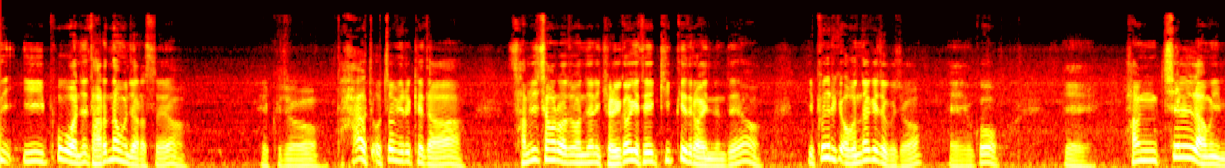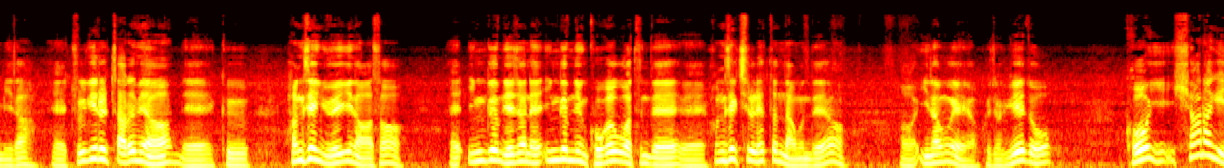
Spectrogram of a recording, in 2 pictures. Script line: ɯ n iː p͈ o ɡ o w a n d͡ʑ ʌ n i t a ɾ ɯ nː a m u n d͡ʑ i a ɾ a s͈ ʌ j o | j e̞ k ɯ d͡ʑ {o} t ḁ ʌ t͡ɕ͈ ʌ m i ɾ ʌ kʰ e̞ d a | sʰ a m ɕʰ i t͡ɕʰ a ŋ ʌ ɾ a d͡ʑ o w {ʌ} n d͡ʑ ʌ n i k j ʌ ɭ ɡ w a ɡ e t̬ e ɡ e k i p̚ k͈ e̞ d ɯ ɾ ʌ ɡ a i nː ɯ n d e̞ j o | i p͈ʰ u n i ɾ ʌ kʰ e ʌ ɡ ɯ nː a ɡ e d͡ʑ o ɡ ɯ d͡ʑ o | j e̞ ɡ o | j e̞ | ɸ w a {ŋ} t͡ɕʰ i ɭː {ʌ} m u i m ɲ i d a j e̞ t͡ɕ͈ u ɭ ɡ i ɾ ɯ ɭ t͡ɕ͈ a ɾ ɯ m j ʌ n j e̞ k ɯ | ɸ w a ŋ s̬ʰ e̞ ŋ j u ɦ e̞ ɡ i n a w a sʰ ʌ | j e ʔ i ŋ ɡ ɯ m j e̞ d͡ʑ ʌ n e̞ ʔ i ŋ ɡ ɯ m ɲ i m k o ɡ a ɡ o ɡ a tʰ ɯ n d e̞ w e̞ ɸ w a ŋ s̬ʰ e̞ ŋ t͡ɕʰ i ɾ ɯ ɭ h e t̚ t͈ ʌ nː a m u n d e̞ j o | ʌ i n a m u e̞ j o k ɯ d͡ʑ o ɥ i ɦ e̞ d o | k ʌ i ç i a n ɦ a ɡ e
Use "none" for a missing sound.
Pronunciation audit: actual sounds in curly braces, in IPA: o, a, ŋ, a

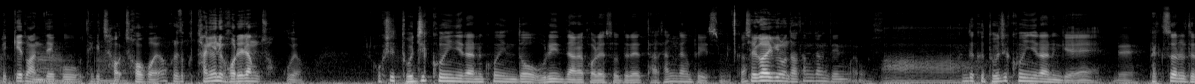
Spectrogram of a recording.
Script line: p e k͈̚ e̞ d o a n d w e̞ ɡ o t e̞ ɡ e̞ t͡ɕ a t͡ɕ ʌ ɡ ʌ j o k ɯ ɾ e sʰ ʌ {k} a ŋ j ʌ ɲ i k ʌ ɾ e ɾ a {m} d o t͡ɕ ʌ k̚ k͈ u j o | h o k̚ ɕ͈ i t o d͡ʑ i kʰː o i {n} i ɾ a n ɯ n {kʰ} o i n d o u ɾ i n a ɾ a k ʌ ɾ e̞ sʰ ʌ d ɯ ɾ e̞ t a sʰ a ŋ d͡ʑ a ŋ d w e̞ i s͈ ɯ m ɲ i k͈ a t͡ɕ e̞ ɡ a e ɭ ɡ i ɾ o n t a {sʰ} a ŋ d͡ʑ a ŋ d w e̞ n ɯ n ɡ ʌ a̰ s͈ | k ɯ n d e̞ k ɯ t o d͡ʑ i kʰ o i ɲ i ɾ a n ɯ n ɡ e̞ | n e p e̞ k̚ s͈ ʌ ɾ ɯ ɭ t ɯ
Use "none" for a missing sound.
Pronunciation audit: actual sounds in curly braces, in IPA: t, ŋ, ɲ, kʰ, sʰ

